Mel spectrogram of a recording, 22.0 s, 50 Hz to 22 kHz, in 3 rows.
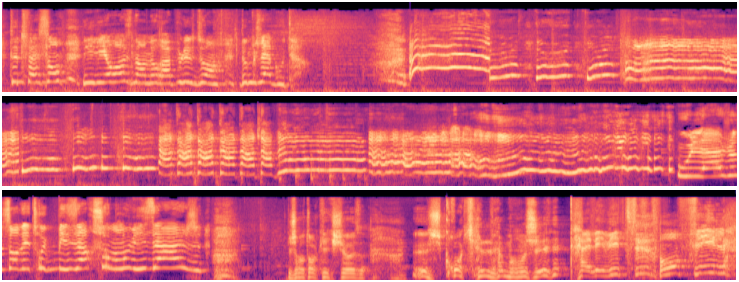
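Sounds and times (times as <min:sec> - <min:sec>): girl screaming and wailing: 0:04.0 - 0:14.1.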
